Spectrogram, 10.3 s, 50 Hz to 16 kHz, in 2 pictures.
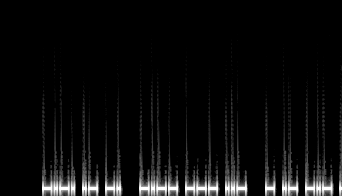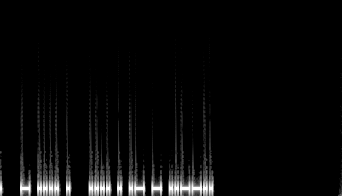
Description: Morse code, heard as a keyed tone, about 28 wpm, 700 Hz. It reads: CAN YOU TAKE THE HEAT?
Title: Sentences from Top 1000 Words - Review Part 3 - 28wpm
